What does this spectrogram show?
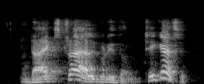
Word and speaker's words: Dijkstra: এবং এইখানে আমার একটা অ্যালগোরিদম ইউজ হয়, সেই অ্যালগোরিদমটার নাম হচ্ছে কি ডায়ক্সট্রা অ্যালগোরিদম। ঠিক আছে, তো আমরা অনেকেই এটার উচ্চারণ ডিজেক্সট্রাও বলে থাকি, নো প্রবলেম, যাই উচ্চারণ আমরা করি।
